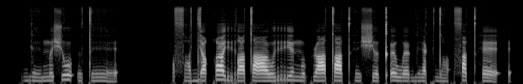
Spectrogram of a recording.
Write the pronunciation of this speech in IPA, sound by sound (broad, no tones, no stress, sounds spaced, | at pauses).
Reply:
ɡʱ ɛ̤ n̪ ə ʃ o ʔ ə̤ t ɛ̤ | sˤ ɛ̤ dʲ ɛ qʷ œ rʲ o tˤ ə w o rʲ œ n̪ o k ɹ ø tˤ œ t̪ʰ ɛ̤ ʃ ə kʼ œ w œ ɡʱ ɛ k dˤ ɛ̤ ʔ sˤ ə t̪ʰ ɛ ʔ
